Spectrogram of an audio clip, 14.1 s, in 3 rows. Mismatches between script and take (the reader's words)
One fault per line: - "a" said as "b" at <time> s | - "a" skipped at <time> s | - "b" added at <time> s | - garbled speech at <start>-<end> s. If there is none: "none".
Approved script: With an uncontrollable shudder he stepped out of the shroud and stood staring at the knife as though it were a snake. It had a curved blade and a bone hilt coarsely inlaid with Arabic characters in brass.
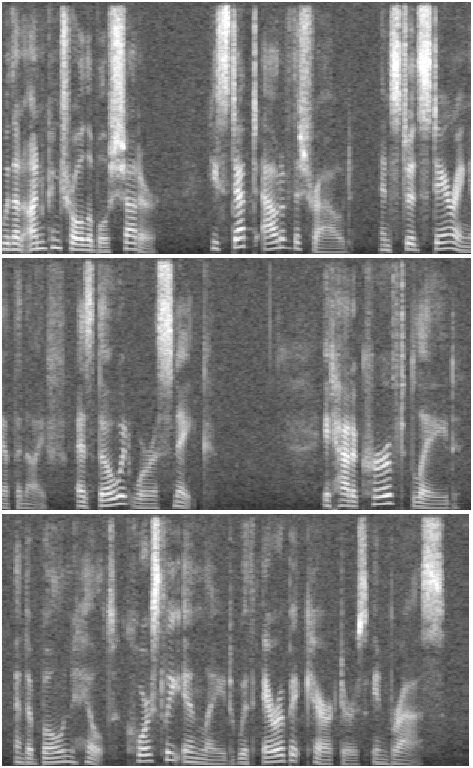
none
